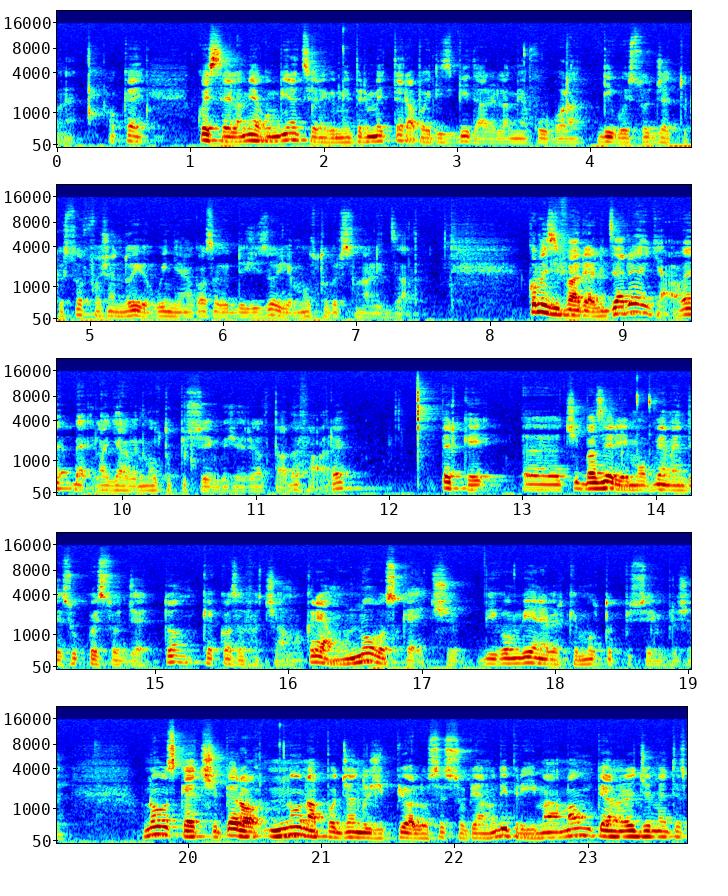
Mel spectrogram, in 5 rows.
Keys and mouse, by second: 2.1 shift+middle click, 13.8 click, 20.6 shift+middle click.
